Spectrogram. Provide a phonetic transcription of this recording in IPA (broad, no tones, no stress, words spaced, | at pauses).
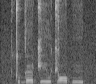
tuɡœːt͡ʃɪːu̯ t͡ʃɔːpʉ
